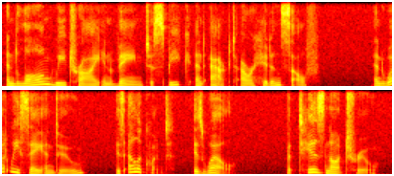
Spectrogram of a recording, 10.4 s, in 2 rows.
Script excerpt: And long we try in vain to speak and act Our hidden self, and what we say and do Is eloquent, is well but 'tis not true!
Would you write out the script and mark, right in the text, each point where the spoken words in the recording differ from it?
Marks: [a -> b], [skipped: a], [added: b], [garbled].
And long we try in vain to speak and act Our hidden self, and what we say and do Is eloquent, is well but 'tis not true!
